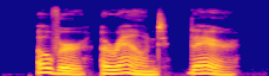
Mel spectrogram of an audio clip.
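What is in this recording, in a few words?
"over around there", English, female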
